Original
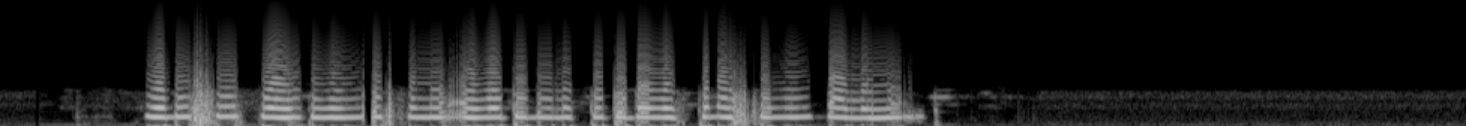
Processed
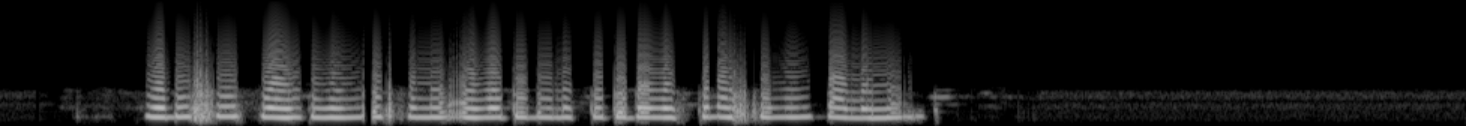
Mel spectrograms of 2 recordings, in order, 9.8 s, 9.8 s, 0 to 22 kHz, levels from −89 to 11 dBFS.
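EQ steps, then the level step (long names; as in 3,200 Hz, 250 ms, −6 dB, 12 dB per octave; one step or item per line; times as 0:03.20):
four-pole ladder high-pass 210 Hz, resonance 20%
low-shelf EQ 420 Hz −6.5 dB
parametric band 810 Hz −6.5 dB 0.26 octaves
+6.0 dB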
